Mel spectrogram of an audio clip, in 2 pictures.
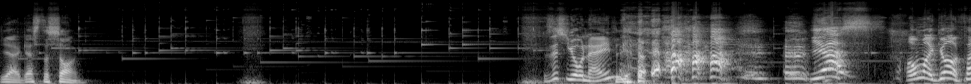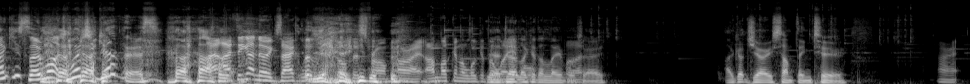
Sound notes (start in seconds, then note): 1.4 bell chiming; 6.2 chuckling; 10.1 chuckling; 15.4 music box winding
